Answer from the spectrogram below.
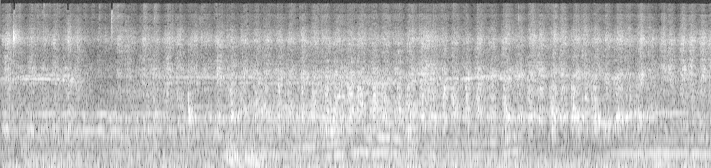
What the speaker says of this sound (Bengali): এরপর সোজা চলে যাব আমি দাঁত মাজতে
